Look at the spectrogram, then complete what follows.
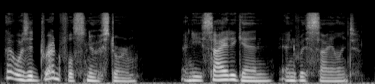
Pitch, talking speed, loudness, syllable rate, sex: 185 Hz, 190 wpm, -17 LUFS, 5.4 syllables/s, female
